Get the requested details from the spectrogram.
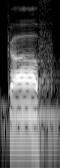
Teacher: कौफ नुक्तों वाला मुंह गोल करके मोटी बात में कौफ, और जो दूसरा किताब वाला काफ है इसको बारीक यानी कि मुंह चौड़ा कर लें, गोल ना होने दें और नरमी के साथ आराम के साथ इसकी आवाज़ निकालेंगे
